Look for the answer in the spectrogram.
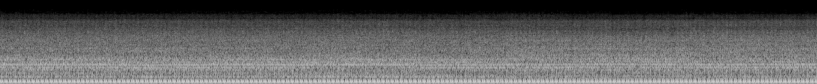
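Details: Troy-Bilt Horse tractor single-cylinder engine after fuel pump replacement and fuel line primed; steady even putter at settled idle, no misses or knocks; some smoke from having been on its side, clearing; normal idle.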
